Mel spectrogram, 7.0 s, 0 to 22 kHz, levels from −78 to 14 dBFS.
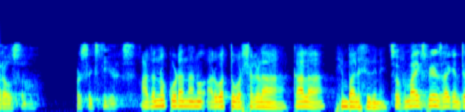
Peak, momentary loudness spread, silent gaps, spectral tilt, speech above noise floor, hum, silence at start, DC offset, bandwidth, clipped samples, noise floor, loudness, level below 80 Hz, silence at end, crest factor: -4 dBFS; 15 LU; none; -9 dB/octave; 52 dB; none; 0 s; under 0.1%; 5.2 kHz; under 0.1%; -71 dBFS; -20 LUFS; -48 dBFS; 0 s; 16 dB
